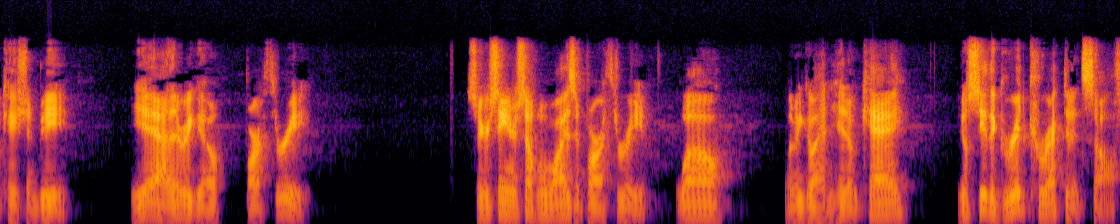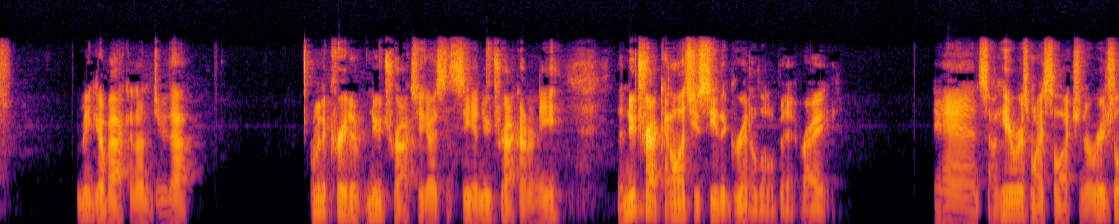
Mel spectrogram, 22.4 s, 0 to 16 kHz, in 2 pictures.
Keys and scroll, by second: 3.7 3, 13.3 super+z, 14.9 shift+super+n, 15.8 Return.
